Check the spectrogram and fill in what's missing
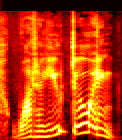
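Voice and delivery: panicked shriek, very high and loud; high-pitched shriek. Acted. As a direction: shriek it in pure horror. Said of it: "his voice rising to a high-pitched shriek".

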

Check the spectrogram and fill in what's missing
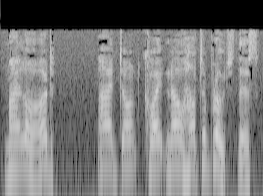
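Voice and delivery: put-on an old aide reluctant to speak up; hesitant old advisor. A narrator's reading. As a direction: pitch it up and pick the words slowly. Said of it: "maintained their wrinkled stiffness as he said".

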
